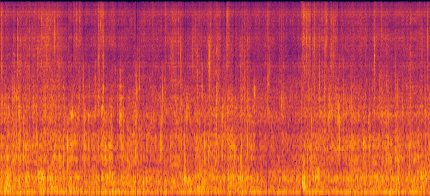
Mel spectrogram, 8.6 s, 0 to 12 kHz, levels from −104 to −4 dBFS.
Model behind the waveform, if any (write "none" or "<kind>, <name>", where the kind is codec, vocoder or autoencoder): codec, SNAC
